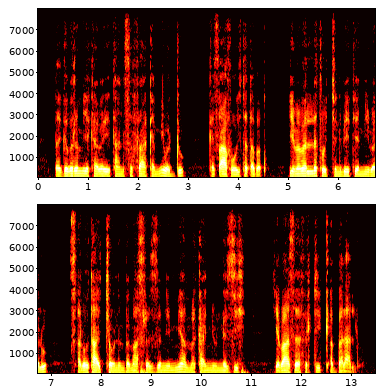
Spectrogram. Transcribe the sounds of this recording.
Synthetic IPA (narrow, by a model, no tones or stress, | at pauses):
b̥əɡɨβɾɨmjɛkʰəβəɾe̞t̪ʰansɨfɾakʰəmːiwɔd̪ːu | kʰəsʼafo̞t͡ʃːt̪ʰːət̪ʼəβəkʼu̥ | jɛməβəlːət̪ʰo̞t͡ʃːɪnbe̞t̪jɛmːiβəlu | sʼəlo̞t̪ʰat͡ʃːɛwnɨmbəmasɾəzːɨmjɛmːijamːəkʰaɲːuɨnːəzːih | jɛβazəfɨɾd̪jɪkʼːəbːəla̰lːu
